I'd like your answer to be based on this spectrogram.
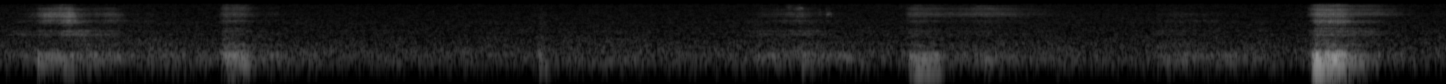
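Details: Jack Russell terrier dog snoring: quiet short snuffling and snorting breaths at irregular intervals, with one louder snort near the end.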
